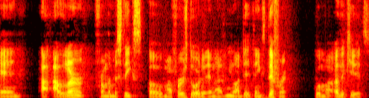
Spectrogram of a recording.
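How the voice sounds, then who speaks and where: In a normal speaking voice, a man talks at a moderate pace with medium pitch and fairly even intonation. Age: 40s. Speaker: youth mentor. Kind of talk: casual chat.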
